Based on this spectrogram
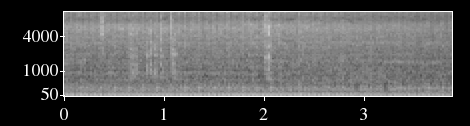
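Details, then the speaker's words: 1979 Jeep Cherokee AMC 360 V8, idling after sitting 3 years, before first drive; carburetor barely working. Deep, even idle with regular low beat, no misses or knocks; owner says it sounds like it's hitting on all 8, normal. "Listen to that 360 purr, guys. If it's not hitting on all 8, I don't know why it wouldn't be. It sounds like it is. It sounds like it's hitting on all 8 to me."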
